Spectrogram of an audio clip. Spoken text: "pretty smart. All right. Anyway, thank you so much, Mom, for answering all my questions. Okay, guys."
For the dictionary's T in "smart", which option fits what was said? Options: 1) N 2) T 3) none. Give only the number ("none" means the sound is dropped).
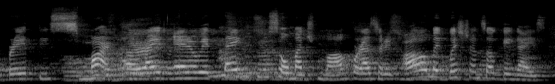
2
